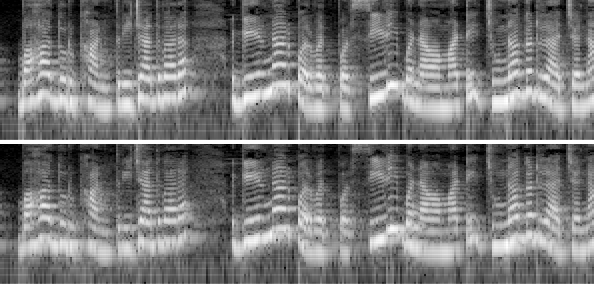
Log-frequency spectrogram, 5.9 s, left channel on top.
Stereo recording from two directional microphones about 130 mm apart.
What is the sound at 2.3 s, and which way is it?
A woman's voice, 30° left (ahead or behind).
